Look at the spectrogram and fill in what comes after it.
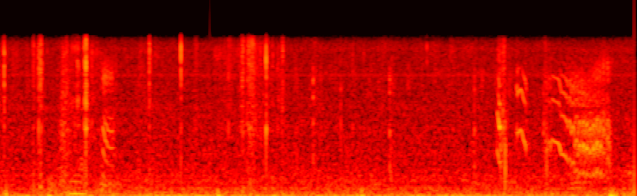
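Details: Three teacup Yorkshire Terrier puppies, three and a half weeks old, in an Easter basket, growling at each other and barking a little. Faint high squeaky yips and whimpers rise near the end over a steady hiss and soft rustling.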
